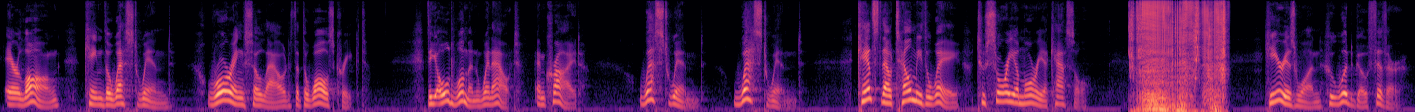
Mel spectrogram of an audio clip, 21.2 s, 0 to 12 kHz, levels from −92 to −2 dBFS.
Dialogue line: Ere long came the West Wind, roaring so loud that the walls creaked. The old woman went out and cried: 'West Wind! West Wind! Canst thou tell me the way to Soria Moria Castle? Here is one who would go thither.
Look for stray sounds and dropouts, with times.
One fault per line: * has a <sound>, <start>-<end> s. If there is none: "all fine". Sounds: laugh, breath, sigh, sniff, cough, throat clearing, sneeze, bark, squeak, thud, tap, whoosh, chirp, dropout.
* has a squeak, 16.9-18.5 s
